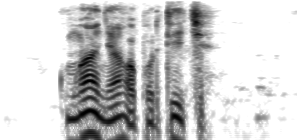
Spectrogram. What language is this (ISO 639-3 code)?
kin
